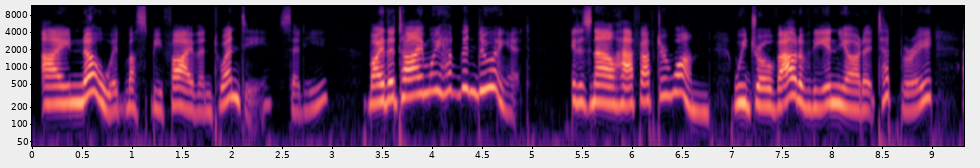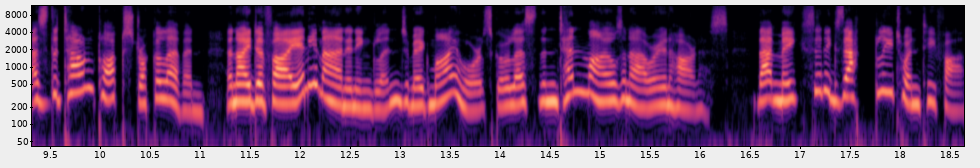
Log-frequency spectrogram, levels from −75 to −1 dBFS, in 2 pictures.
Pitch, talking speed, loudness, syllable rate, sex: 250 Hz, 210 wpm, -21 LUFS, 5.1 syllables/s, female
